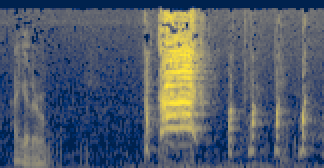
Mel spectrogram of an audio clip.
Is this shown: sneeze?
no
